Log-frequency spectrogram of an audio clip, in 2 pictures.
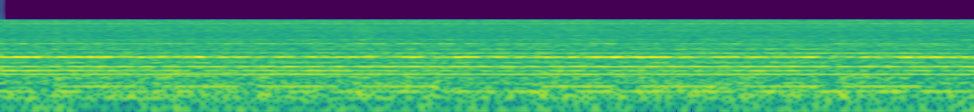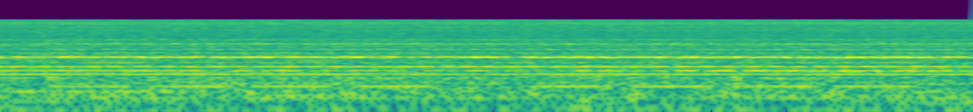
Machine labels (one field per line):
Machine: slide rail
